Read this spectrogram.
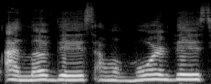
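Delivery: ordinary talk, nothing marked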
